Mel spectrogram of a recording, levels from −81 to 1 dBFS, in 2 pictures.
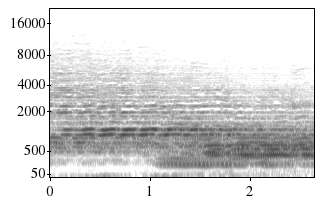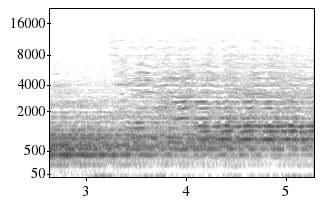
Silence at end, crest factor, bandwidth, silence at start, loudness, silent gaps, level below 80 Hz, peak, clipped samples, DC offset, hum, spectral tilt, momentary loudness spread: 0 s; 14 dB; 14 kHz; 0 s; -29 LUFS; none; -68 dBFS; -14 dBFS; under 0.1%; under 0.1%; none; -3.5 dB/octave; 7 LU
